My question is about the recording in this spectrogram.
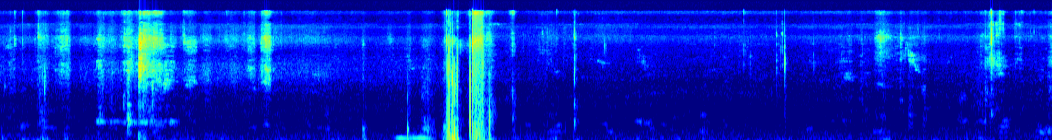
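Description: Light rustling and crackling of fingers pulling small white mushrooms out of crumbly soil and rotting wood, with two loud bumps about halfway through.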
